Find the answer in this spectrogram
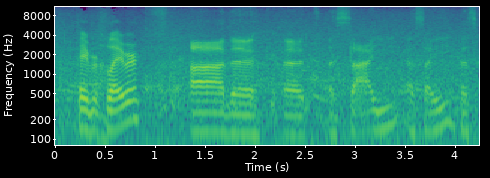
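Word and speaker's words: açaí: bar too so favorite flavor uh the acai acai that's how you pronounce it sounds good yeah that's the yeah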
